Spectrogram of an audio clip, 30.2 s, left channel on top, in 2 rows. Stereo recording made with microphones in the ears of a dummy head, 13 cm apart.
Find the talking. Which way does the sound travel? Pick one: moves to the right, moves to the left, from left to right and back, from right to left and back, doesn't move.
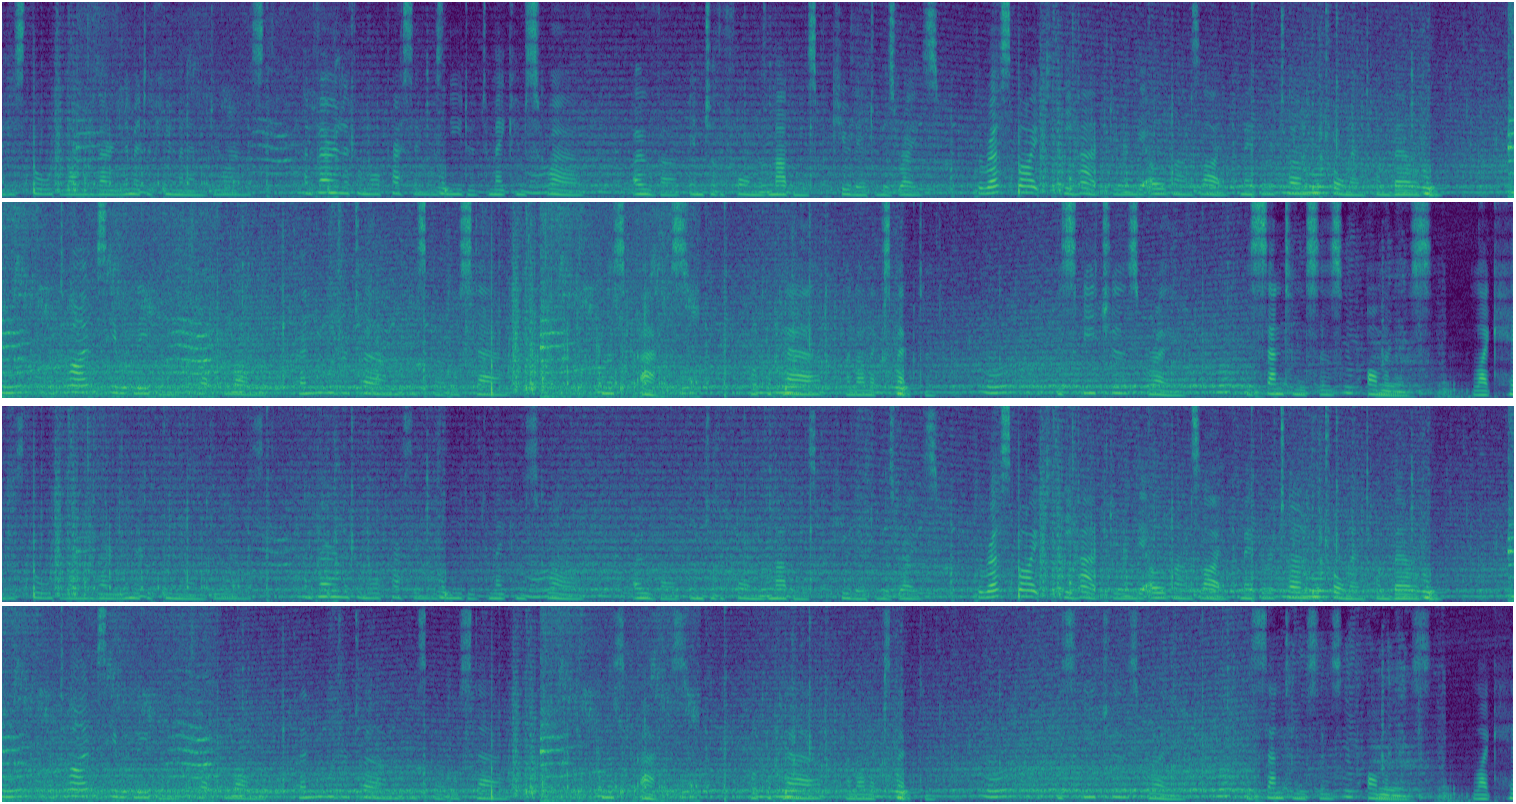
from left to right and back.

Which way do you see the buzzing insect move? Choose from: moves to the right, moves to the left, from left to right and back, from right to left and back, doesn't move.
from right to left and back.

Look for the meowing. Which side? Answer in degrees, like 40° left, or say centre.
20° left.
